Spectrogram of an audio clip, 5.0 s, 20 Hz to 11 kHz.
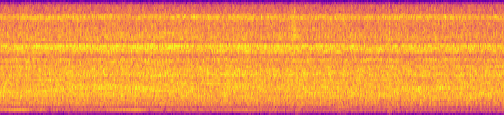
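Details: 2001 Honda Insight at idle: a steady high whistle near 600 Hz rides over the engine, a whining accessory drive; owner suspects a bad idler pulley bearing, unconfirmed.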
